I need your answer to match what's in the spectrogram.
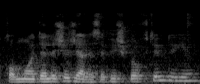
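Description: A man's voice: mid-range voice, noisy background. A man teaching a class on marriage, going through numbered points and acting out sample talks between husband and wife. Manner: explains points by number, acts out sample dialogues between spouses. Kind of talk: lecture with audience questions. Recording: echoey room.

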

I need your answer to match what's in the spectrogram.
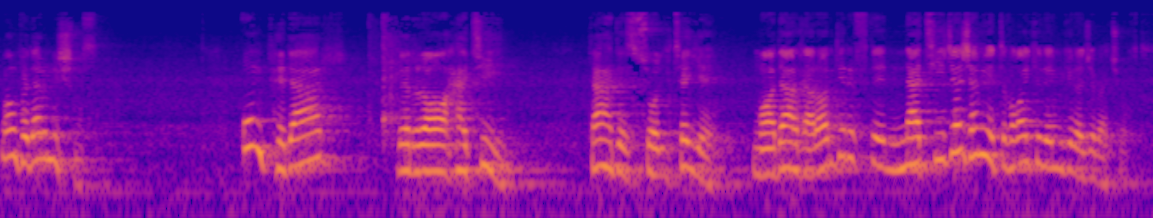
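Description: A middle-aged man gives a class an informal lecture on family life, speaking conversationally and emphatically and putting questions directly to his listeners. His high voice is expressive and mellow, and he pauses often. The recording is in a roomy hall with long reverb.

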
